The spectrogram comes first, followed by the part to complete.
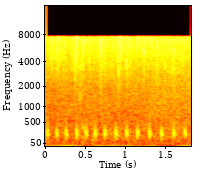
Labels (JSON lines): {"label": "biophony, pulse", "recorder": "SoundTrap 500"}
